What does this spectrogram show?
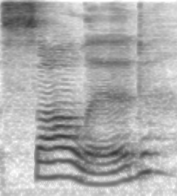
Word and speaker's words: solid: Solid has two syllables, so that's going to be one of the main differences here. And letter O says the ah sound.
